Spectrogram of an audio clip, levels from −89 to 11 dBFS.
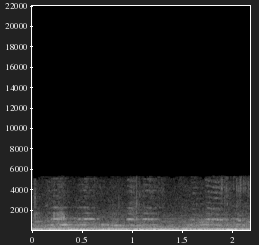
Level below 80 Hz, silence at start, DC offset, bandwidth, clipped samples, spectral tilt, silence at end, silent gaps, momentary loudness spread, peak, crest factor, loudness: -20 dBFS; 0 s; under 0.1%; 5.2 kHz; under 0.1%; -10.5 dB/octave; 0 s; none; 3 LU; -4 dBFS; 14 dB; -21 LUFS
